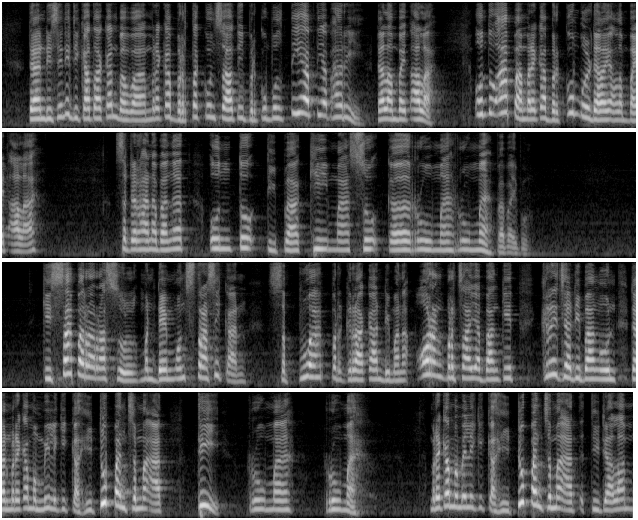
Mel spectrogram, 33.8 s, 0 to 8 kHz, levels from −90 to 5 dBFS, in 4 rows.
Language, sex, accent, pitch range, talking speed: Indonesian, male, native, 190-245 Hz, 100 wpm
